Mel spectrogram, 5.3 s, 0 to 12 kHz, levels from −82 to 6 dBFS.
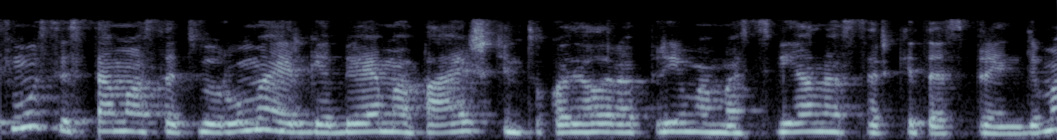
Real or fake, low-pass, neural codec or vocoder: real; 7.2 kHz; none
